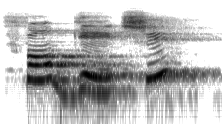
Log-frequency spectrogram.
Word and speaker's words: foguete: Foguete, guepardo, Guilherme, guincho, Miguel. Então, essas são as palavras que nós, quando pronunciadas, não escutamos o som da letra U, que exatamente como mangueira.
